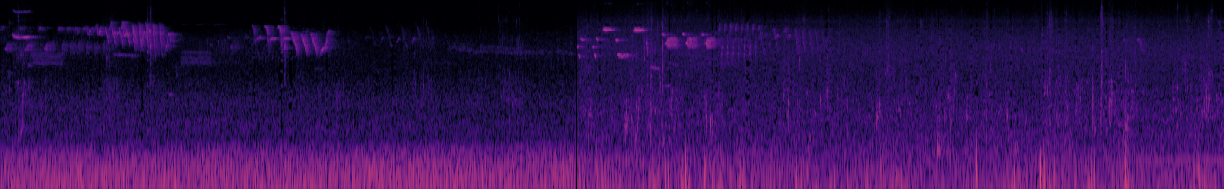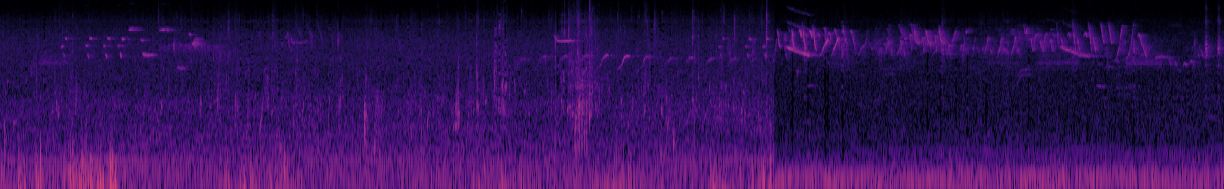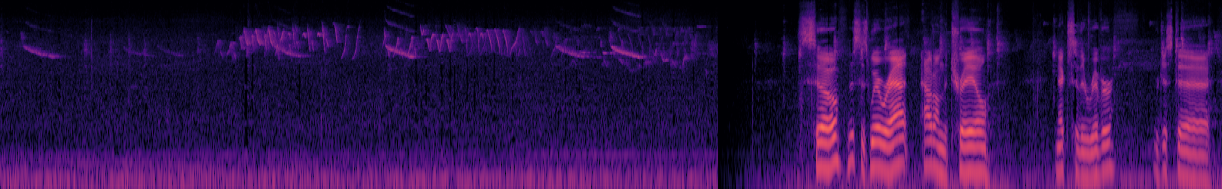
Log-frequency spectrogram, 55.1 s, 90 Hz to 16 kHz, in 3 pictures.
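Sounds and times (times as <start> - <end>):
birds singing and calling: 0.0 - 5.1, 5.7 - 55.0
river water rushing: 20.2 - 30.0.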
